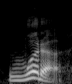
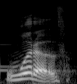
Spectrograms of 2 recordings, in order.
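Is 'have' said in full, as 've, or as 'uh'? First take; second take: uh; ve. First: Have is reduced to a weak uh sound. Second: Have is reduced to a short ve sound. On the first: It sounds casual and native-like. "woulda is a little more casual" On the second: It sounds fairly professional. "sound a little more professional"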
